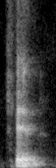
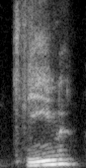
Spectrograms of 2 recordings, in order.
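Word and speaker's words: Qin: yeah uh q i n now that's actually pronounced kin right so that's how it but in uh in season three I think they pronounce it Keen or something like that they're like Keen dogs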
